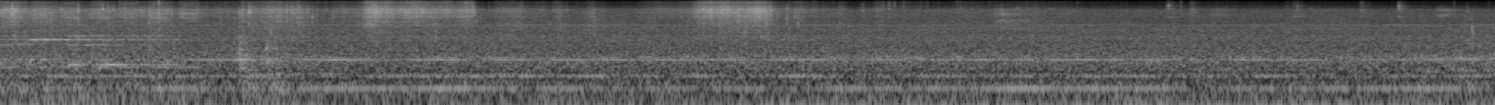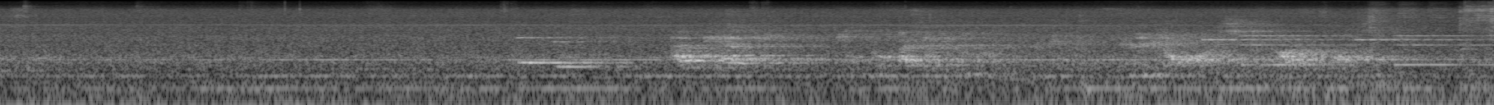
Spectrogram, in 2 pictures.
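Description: A steady, loud rumble and hum from riding a Jakarta MRT metro train bound for Lebak Bulus Grab, with a faint whining drone throughout and brief higher-pitched squeals and clatter toward the end.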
